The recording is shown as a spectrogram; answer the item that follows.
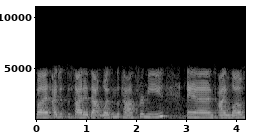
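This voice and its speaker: A woman speaks with an American accent at a fairly high pitch. Noticeable background noise runs under her voice. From South Florida, US. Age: 30s. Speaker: sustainability advocate. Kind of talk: podcast interview.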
